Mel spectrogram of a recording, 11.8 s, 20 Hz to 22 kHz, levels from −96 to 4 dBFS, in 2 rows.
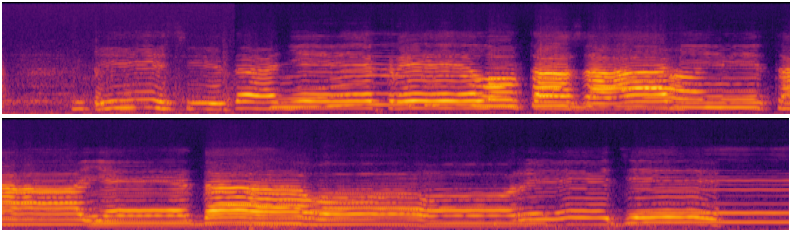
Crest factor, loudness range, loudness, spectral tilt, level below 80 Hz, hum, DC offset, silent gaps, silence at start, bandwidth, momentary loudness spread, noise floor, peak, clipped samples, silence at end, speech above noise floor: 18 dB; 7 LU; -17 LUFS; -5 dB/octave; -52 dBFS; none; under 0.1%; none; 0 s; over 20 kHz; 13 LU; -39 dBFS; 0 dBFS; under 0.1%; 0 s; 23 dB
